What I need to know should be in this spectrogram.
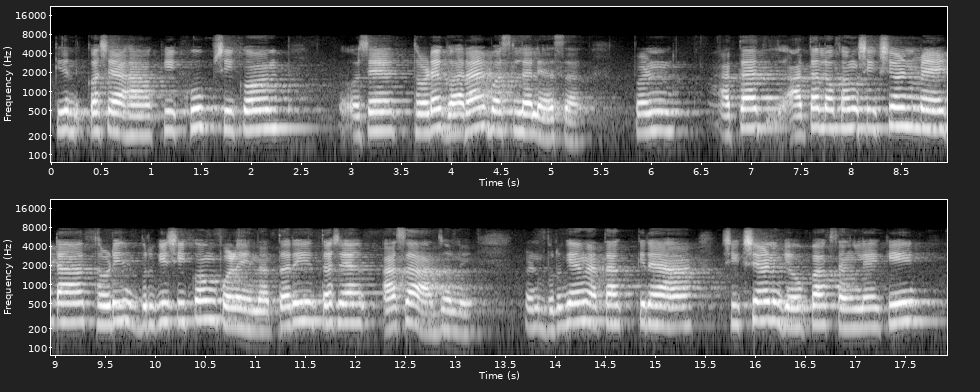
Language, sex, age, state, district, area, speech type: Goan Konkani, female, 30-45, Goa, Pernem, rural, spontaneous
